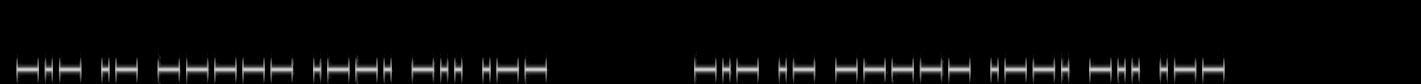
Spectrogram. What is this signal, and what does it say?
Morse code, heard as a keyed tone, about 17 wpm, 700 Hz. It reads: KA0PDW KA0PDW
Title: USA Call Signs - 6 Characters - Repeated 3x - 17wpm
